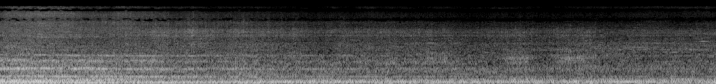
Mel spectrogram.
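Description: Norfolk Southern diesel freight locomotives passing close by. Their low engine rumble slowly fades as they move off, and boxcars roll past on the rails.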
